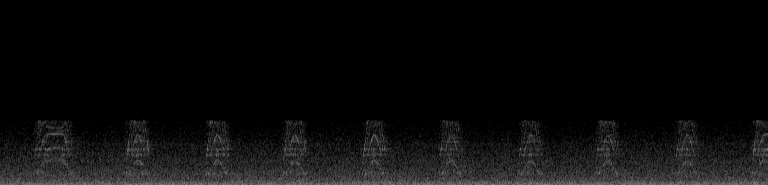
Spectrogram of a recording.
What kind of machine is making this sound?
slide rail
